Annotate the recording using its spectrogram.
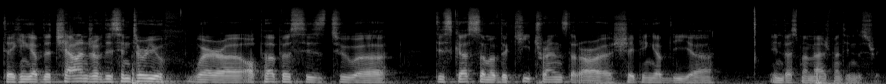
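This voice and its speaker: In a recording studio, a man who is an interviewer and consultant questions a guest conversationally. His voice is lowish and a little fast with few pauses, and he speaks with many fillers and restarts.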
